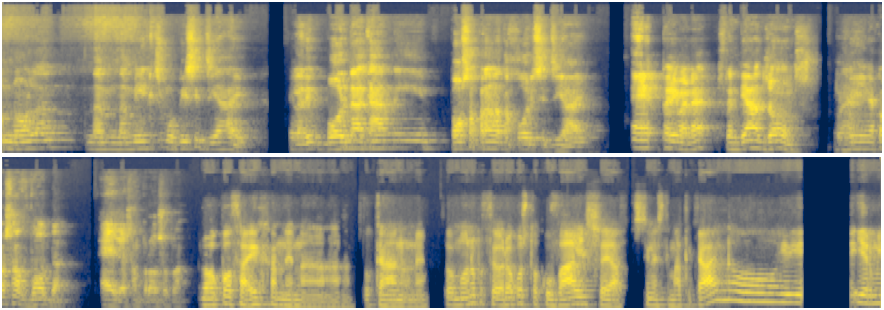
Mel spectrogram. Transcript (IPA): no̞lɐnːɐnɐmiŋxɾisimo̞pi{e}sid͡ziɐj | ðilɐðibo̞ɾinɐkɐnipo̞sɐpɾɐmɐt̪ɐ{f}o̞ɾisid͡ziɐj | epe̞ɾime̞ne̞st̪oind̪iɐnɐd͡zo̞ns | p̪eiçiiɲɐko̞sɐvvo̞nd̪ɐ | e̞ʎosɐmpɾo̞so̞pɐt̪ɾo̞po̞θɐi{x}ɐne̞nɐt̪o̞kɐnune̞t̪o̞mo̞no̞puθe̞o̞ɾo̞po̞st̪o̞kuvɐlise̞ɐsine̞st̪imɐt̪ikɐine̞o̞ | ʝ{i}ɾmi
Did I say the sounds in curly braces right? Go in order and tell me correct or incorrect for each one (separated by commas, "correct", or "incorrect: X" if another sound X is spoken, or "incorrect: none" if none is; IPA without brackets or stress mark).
incorrect: i, incorrect: x, correct, incorrect: e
